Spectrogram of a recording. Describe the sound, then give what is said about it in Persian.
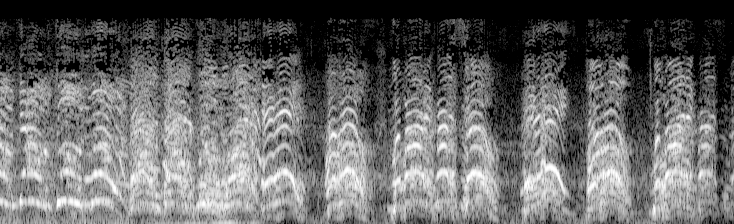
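A large protest crowd in Egypt chants against Hosni Mubarak's regime. Loud, rhythmic shouted phrases come in repeated surges, with short dips between them. “این نوار از اعتراضهای علیه رژیم حسنی مبارک در مصر است”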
